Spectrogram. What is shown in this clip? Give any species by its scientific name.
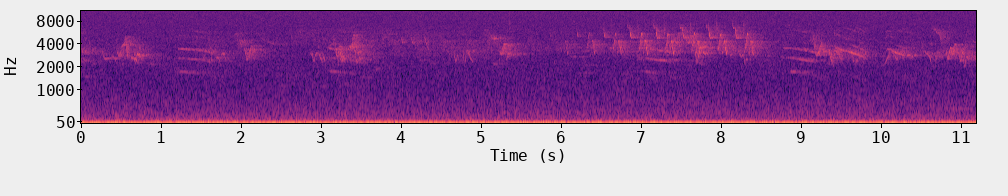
Cyanocitta cristata, Vireo olivaceus, Setophaga caerulescens, Seiurus aurocapilla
